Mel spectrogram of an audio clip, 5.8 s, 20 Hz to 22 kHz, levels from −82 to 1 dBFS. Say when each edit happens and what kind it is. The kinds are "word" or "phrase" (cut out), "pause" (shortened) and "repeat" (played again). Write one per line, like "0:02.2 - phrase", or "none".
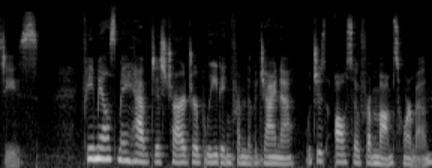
none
